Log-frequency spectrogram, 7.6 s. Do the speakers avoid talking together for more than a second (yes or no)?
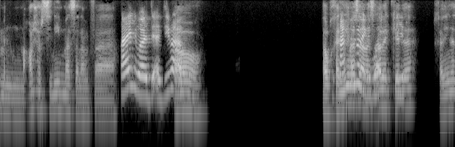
no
